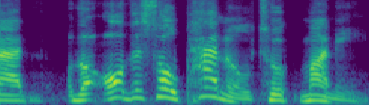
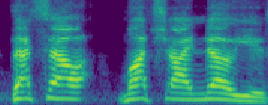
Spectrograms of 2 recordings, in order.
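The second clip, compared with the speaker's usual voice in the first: angry; 6 semitones higher, 7 dB louder than usual. Real, not acted. Ranting at the official.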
